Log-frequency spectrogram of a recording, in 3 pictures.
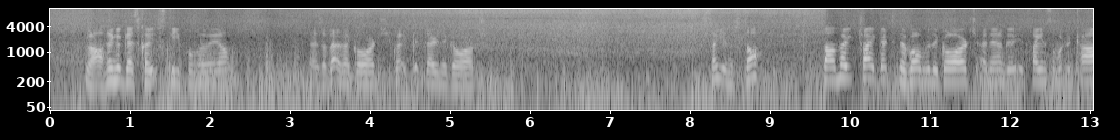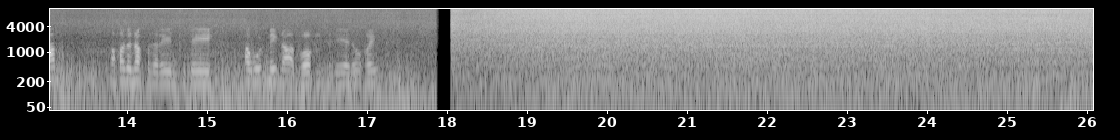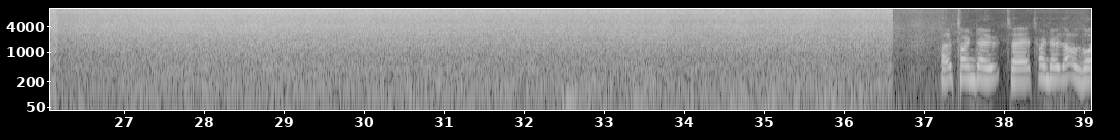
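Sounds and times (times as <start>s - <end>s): waterfall roaring: 3.2s - 10.1s, 18.1s - 37.4s.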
